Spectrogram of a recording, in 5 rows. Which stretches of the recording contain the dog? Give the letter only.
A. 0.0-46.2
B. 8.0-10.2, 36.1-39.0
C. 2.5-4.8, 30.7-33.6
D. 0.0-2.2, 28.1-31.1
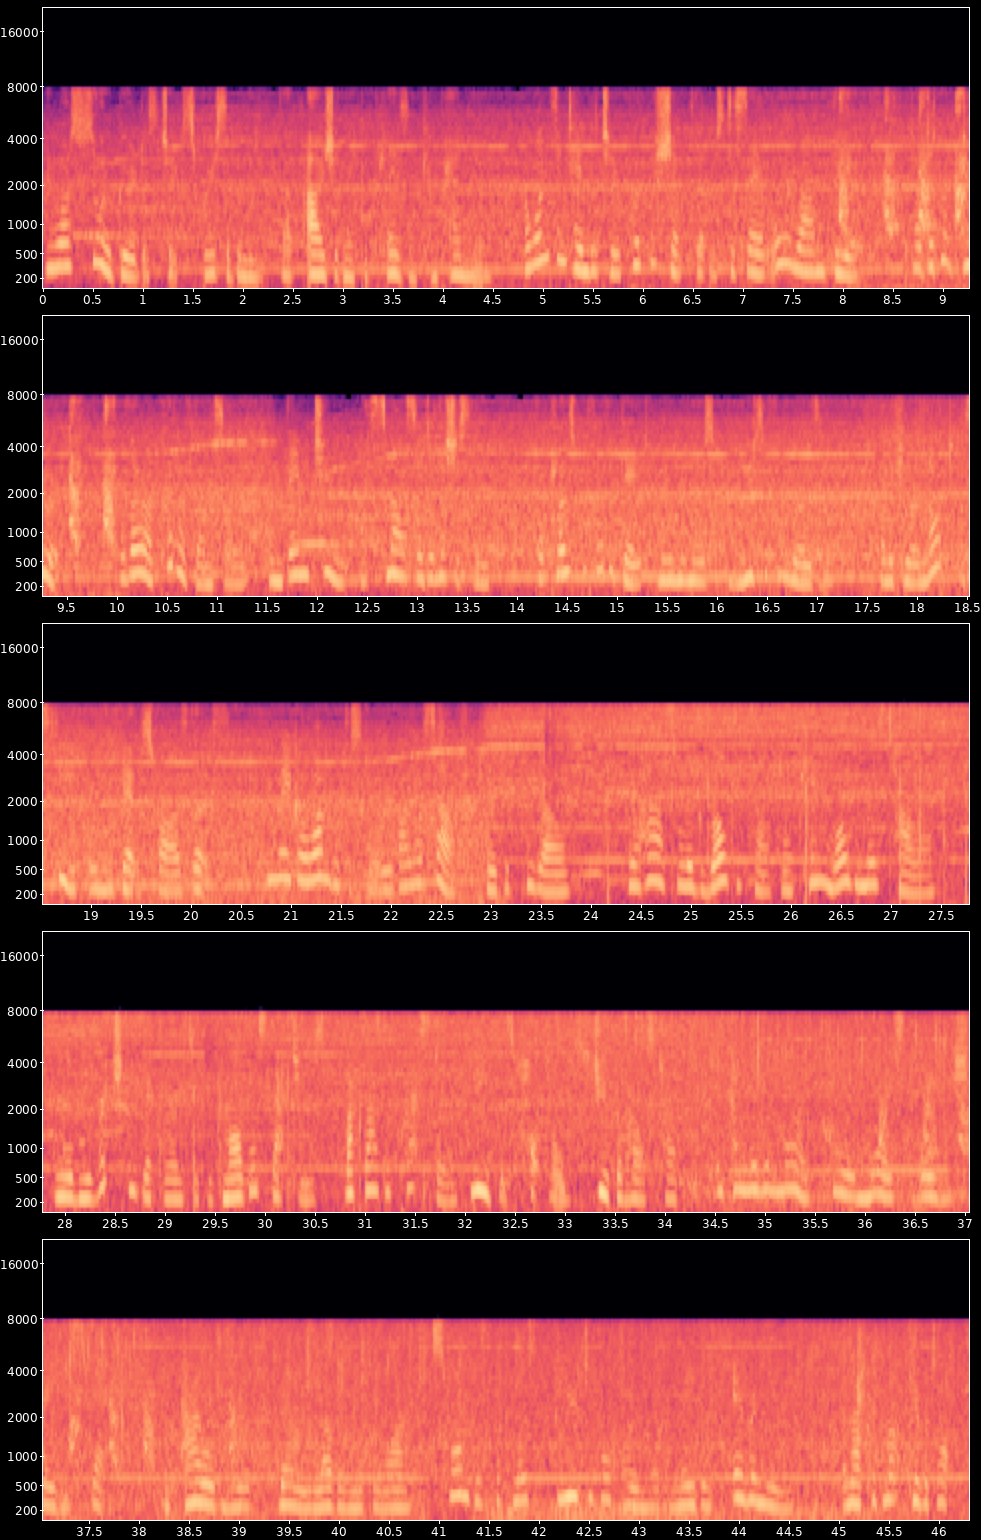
B.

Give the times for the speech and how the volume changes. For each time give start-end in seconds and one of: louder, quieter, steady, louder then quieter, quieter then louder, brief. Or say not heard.
0.0-46.2 steady.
